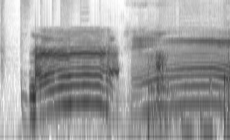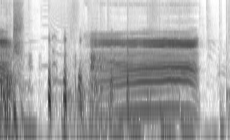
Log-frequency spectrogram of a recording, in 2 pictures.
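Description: A cow in Iowa, kept right out in front of the caller's place, moos three times in long, loud, drawn-out calls, each a rich harmonic bellow lasting over a second, separated by brief pauses with faint background noise.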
